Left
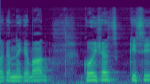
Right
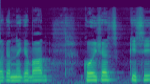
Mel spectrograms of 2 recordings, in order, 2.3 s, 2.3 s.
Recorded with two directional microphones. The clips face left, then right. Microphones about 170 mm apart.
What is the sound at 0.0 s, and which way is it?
Speech, 30° right (ahead or behind).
